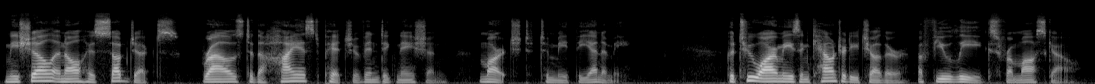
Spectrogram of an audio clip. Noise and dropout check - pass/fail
pass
